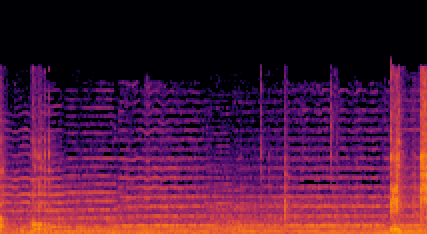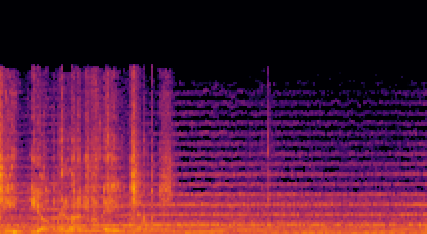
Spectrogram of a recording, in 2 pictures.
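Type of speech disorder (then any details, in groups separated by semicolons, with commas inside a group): Oesophageal speech; laryngectomy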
